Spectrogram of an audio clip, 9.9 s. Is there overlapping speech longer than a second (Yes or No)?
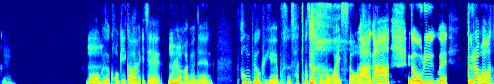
No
